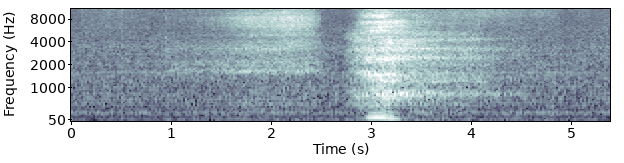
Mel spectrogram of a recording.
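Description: A man sighs deeply and loudly.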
